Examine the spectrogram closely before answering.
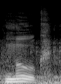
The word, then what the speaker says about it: Mook: So we're now in Mook, M-W-K, Mook. You pronounce it like Mook.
